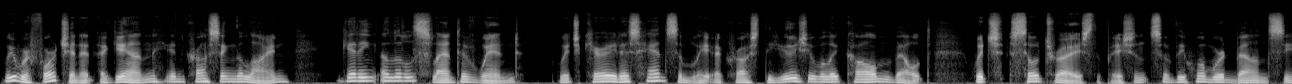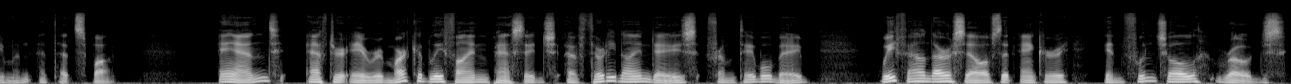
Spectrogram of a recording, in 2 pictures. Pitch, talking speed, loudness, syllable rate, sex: 110 Hz, 130 wpm, -17 LUFS, 4.1 syllables/s, male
